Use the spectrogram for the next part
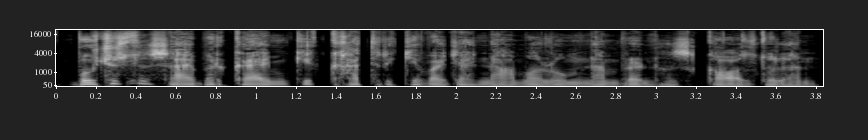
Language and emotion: Kashmiri, fearful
